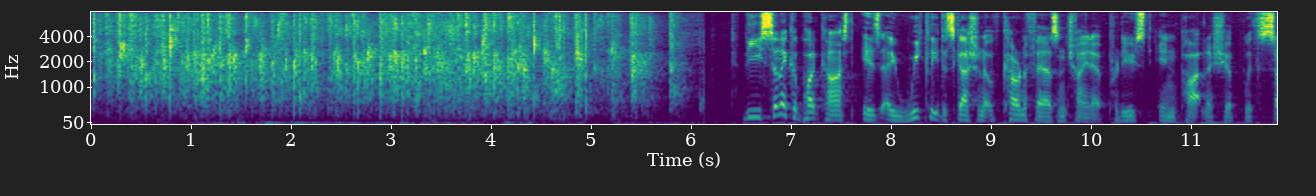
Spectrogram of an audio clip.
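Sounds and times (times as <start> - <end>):
audience applause: 0.0 - 6.1
speech: 6.5 - 11.8.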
